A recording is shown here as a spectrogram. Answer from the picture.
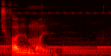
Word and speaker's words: ঝলমল: Next আছে ঝলমল, ঝ অর্থাৎ হাত তুলো ঝও বলে অনেককে, তাহলে এর অ্যাকচুয়াল উচ্চারণটা হলো ঝ, ঝ এবং ল, ঝল মল, মল, ঝল মল, ঝলমল।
